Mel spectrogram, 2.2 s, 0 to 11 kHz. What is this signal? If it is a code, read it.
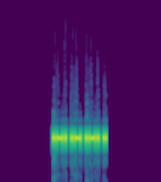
Morse code, heard as a keyed tone, about 53 wpm, 700 Hz. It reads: RARE
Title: Four Letter Words - 50wpm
